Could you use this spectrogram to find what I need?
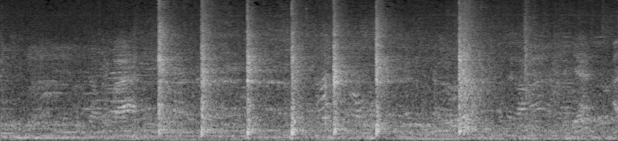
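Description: Men and women talk casually nearby outdoors.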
